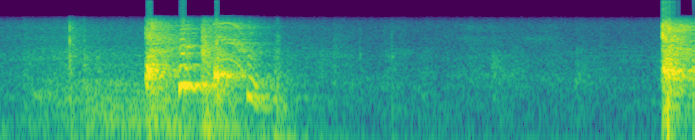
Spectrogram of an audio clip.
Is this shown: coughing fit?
yes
